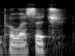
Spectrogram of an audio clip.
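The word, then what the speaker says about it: Pulisic: yeah he that's why his name is psic and some commentators pronounce his name pich his grandfather was cro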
